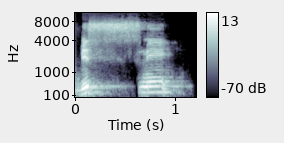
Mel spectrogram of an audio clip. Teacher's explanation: Antara bunyi S dengan bunyi M itu nggak boleh ada jeda.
